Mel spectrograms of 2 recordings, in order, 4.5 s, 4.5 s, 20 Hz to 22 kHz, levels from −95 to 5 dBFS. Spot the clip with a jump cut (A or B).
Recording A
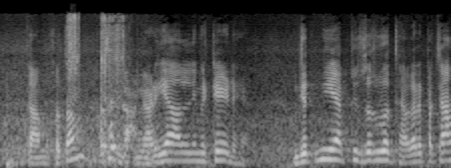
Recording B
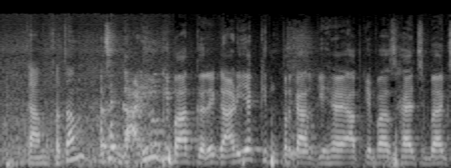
A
